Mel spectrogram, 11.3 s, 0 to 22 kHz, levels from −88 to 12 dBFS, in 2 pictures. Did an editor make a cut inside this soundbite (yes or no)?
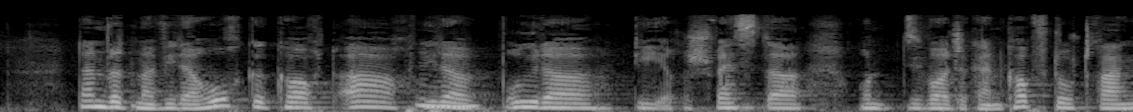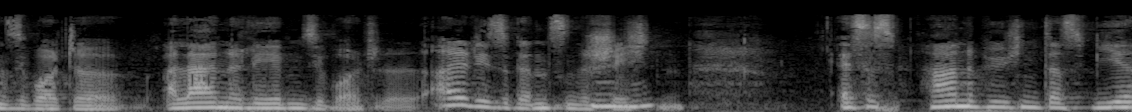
yes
